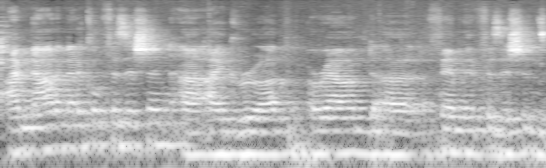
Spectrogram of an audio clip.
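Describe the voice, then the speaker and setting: A man talks at a medium pitch and a fairly quick pace. Audible room echo and noticeable background noise surround him. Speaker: tech startup founder and CEO. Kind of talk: conference panel talk. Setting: stage with audience. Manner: fast. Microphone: held far from the mouth.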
